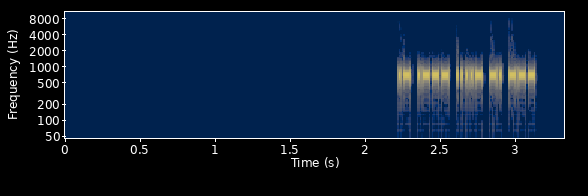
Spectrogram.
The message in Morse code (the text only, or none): AJ4NO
